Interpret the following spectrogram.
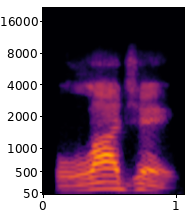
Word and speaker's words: La James: la james and pronounced logies which for those of you unaware is french for the james with a feminine article so yes i guess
